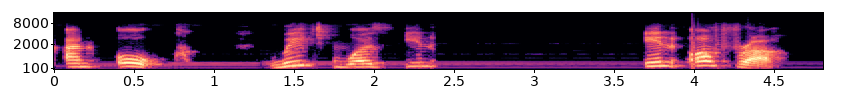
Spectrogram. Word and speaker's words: Ophrah: oak, which was in Ophrah. Oh, this almost spelled like Oprah, but it has an H, an extra H, so it's Ophra.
